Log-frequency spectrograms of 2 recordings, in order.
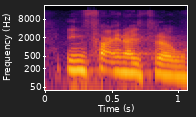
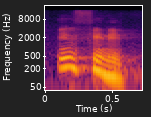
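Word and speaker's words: infinite: 발음에 대해서 너무 신경 안 써서 인도 사람들은 인파이나이트라고 발음하는 사람이 되게 많아요 거의 인도 사람들한테 한 한 100명 중에 저거 바람 시키면 거의 99명의 인파이나이트라고 사전 찾아보시면 inf가 아니고 뭐예요 인피니트 파이나이트는 파이나이트인이 없을 때는 유한한 무한한 인도 사람들은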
